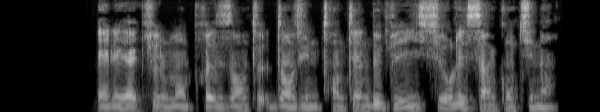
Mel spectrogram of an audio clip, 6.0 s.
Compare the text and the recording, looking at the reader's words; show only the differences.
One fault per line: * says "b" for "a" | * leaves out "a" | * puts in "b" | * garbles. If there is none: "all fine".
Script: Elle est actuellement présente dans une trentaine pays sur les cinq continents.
* puts in "de"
